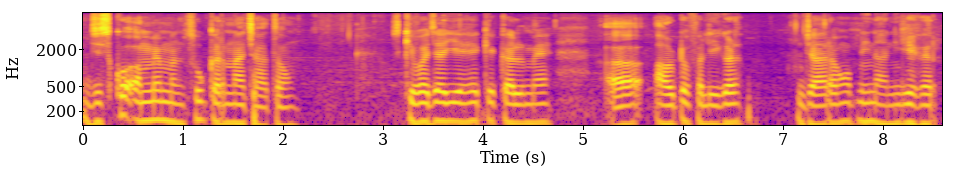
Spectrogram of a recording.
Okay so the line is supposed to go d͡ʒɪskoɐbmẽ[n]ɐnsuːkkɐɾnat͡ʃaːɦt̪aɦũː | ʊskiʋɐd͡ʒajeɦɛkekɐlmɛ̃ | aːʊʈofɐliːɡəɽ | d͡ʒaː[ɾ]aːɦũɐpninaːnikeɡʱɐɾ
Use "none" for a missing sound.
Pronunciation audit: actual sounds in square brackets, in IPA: m, ɾ

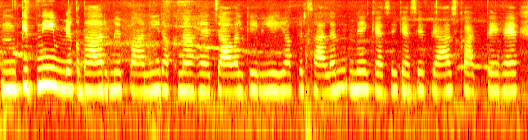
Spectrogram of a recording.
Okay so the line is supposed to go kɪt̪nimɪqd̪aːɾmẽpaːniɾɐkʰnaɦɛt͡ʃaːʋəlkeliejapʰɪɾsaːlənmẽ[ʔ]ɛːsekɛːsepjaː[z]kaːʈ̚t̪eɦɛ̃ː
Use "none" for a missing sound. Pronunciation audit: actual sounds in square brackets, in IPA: k, z

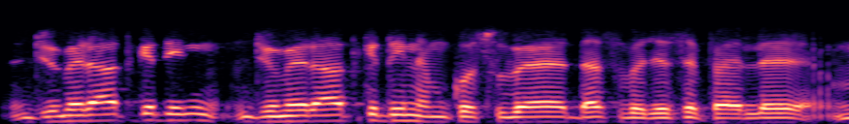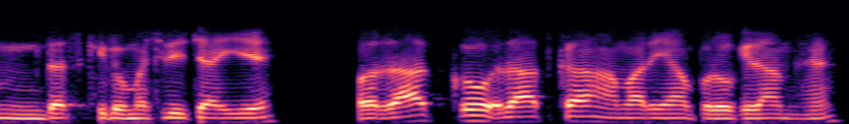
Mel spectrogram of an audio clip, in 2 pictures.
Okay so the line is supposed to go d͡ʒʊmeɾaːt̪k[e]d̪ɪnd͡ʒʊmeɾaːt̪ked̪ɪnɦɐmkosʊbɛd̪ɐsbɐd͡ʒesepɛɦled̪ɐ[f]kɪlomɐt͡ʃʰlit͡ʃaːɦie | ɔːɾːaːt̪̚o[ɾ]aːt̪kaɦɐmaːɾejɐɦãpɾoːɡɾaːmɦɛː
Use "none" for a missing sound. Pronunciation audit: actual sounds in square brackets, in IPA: e, s, ɾ

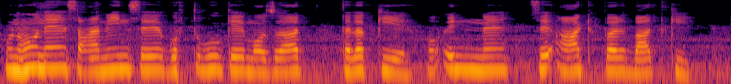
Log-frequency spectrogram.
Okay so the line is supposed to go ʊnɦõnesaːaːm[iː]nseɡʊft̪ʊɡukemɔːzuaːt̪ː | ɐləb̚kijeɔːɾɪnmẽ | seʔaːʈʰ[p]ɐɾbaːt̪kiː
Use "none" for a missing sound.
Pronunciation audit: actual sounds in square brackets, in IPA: iː, p

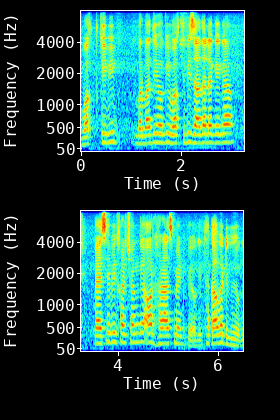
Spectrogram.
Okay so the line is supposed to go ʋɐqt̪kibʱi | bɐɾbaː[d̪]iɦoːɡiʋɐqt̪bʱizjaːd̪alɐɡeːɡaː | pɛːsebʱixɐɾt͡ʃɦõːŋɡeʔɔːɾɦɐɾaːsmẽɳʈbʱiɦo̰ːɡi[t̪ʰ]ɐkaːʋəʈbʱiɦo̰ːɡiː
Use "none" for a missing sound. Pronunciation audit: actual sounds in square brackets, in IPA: d̪, t̪ʰ

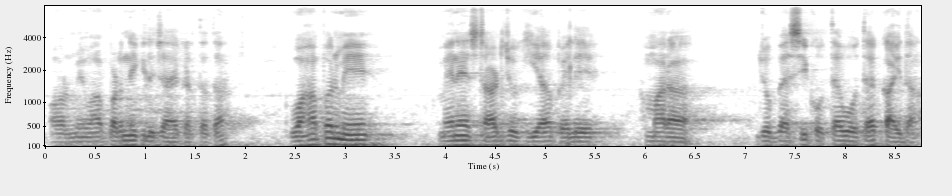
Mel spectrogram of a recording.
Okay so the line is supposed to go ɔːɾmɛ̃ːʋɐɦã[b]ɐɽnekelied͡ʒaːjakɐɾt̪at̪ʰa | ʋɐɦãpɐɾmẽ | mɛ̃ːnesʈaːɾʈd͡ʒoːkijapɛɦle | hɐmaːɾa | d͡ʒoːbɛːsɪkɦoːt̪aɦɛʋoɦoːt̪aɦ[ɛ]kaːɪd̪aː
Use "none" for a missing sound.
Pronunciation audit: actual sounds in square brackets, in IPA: p, ɛ

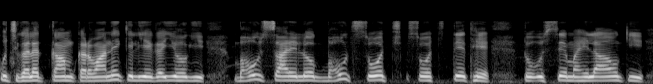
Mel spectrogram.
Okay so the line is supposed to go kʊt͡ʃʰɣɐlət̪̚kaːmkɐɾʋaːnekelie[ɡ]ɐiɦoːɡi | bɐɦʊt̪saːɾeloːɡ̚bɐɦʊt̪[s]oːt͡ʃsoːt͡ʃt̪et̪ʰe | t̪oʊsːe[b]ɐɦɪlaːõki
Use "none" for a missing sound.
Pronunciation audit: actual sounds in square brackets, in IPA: ɡ, s, m

